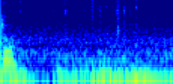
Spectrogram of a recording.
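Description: Typing on a computer keyboard: a quick, irregular run of light key clicks.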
